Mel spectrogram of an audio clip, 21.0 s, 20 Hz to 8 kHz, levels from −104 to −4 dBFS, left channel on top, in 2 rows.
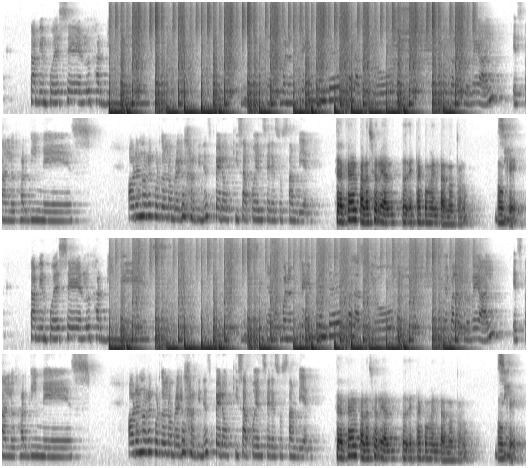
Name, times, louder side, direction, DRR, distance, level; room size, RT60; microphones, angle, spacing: voice 1, 0.6-3.2 4.5-8.2 8.8-9.9 10.2-12.2 13.0-16.7 20.3-20.8, right 1 dB, 25° right, 9 dB, 2.1 m, -39 dB
sound 1, 2.1-9.5, left 1 dB, 35° left, 1.2 m, -28 dB
voice 2, 17.2-19.8 20.4-20.7, left 3 dB, 75° left, 13 dB, 1.3 m, -28 dB
23.5 x 23.5 x 9.5 m, 0.68 s
head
